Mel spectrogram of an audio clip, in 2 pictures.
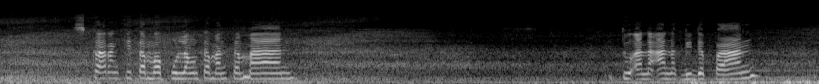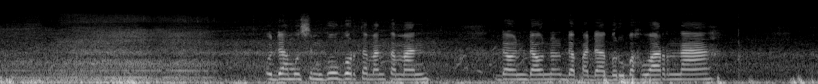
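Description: A woman calls out loudly close by in a sing-song voice.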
